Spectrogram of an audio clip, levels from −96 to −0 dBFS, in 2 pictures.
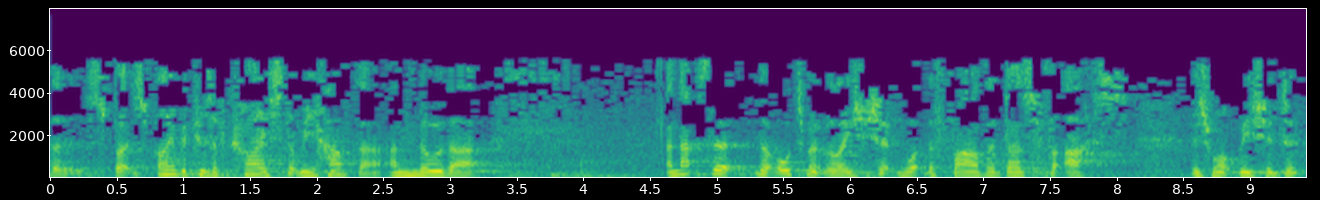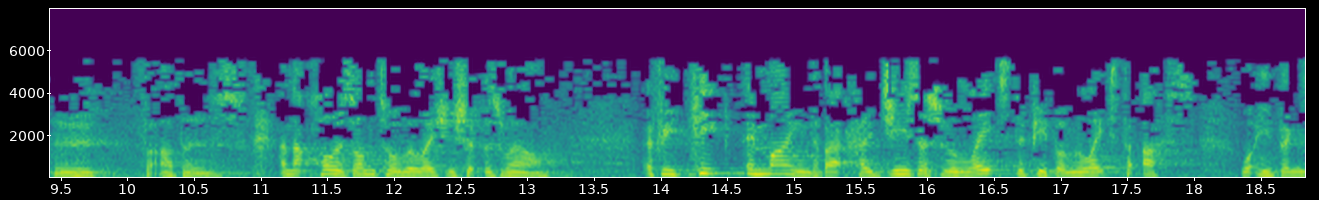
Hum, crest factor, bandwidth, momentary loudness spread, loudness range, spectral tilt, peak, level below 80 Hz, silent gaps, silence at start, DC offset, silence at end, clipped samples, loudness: none; 16 dB; 5.8 kHz; 14 LU; 4 LU; -10.5 dB/octave; -2 dBFS; -50 dBFS; none; 0 s; under 0.1%; 0 s; under 0.1%; -17 LUFS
